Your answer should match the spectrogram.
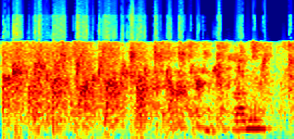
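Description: Steady audience applause for the panelists and practitioners at the close of a workshop, a dense crackle of many hands clapping at once, loud and continuous throughout, with a brief voice briefly rising over it near the end.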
